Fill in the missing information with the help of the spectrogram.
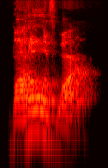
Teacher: Or I'm going to use a D, which is that flap T there. Bottle of, again, I'm using the schwa with a V.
